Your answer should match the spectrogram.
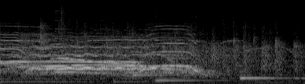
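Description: A crowd cheers loudly with high, sustained whoops over a wash of clapping, the noise fading after about two seconds into scattered hum and murmur.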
